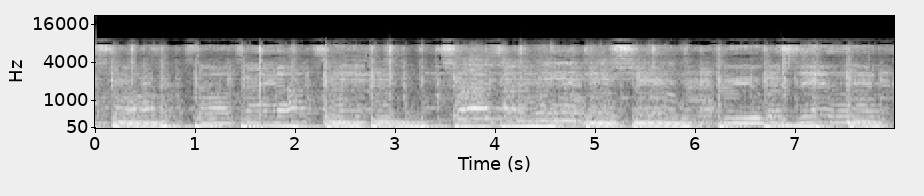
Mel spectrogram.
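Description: Live amplified band music: a male singer over a strummed acoustic guitar and a heavy, steady bass line.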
